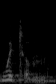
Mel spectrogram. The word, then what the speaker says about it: Whittam: It's not Mr. Impaler, in fact. In fact, it's Mr. Whittam. Howard Whittam. With a silent H.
